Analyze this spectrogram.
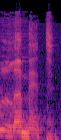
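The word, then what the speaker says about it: למד: Essa é a maneira oriental, a maneira semita, de pronunciar o lamed. Lamed, então, é esta letra que tem este som. Pode ser feito assim, né? Pode ser feito assim. Opa! Ele tem este formato e a pronúncia dele é esse L bem marcado.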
